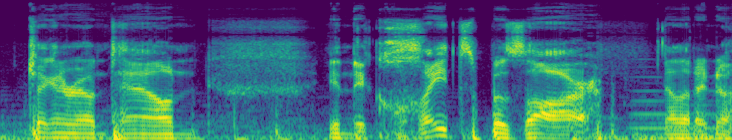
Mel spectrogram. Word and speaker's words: Kreuzbasar: Just kind of checking around town in the Kreuzbasar, now that I know how to pronounce it correctly.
